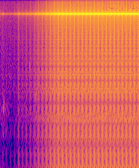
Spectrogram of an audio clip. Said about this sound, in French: ça sonne comme ça. Ça, c'est le son du signal de la caméra. Plus un petit bruit derrière qui est vient d'une euh, mauvaise soudure peut-être.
